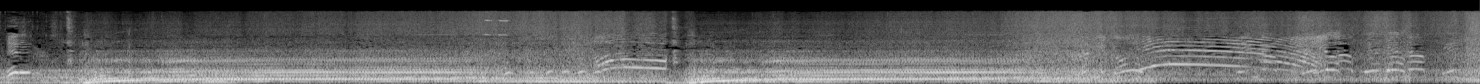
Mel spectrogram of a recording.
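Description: Towboat engine revving up to pull a rider out of the water, its pitch climbing and then holding steady at towing speed. It does this twice, about a second in and again about seven seconds in, over the rush of water.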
